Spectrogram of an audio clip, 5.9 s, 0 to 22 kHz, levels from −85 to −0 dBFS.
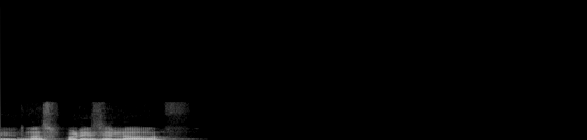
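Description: From the first moment to the end, the speech shows a stereo-read-as-mono fault. The left and right samples, which alternate in the stream, have been taken as consecutive samples of one channel, so every stereo frame is spent as two mono samples. Playback runs at 0.5 times normal speed and the pitch sits 12 semitones down, a full octave. Above that, a fainter mirrored copy of the content sits in the upper half of the spectrum.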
